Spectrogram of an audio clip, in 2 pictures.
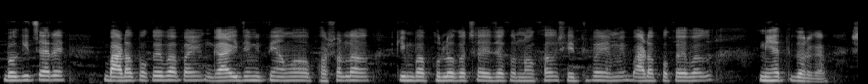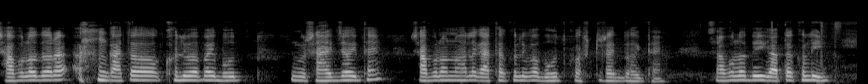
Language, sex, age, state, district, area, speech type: Odia, male, 45-60, Odisha, Malkangiri, urban, spontaneous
